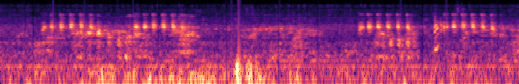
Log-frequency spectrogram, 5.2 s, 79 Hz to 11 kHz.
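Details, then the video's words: Pond frogs calling at night: short, rapid trains of buzzy pulsed croaks in quick succession, a pause in the middle, then another burst of clicking croaks near the end. "1 Stunde Froschkonzert. Frosch Geräusche quaken. Frösche Geräusche Konzert"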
